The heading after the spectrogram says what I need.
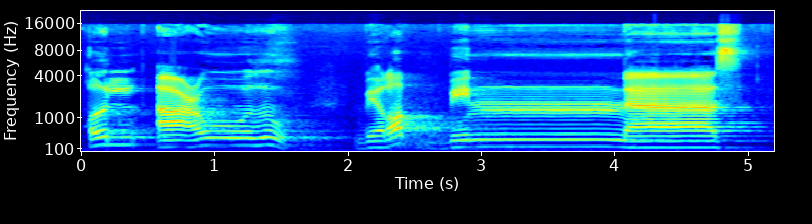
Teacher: سین حروف صفیریہ میں سے ہے تو اس لیے یہاں پر سیٹی کی آواز آئے گی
